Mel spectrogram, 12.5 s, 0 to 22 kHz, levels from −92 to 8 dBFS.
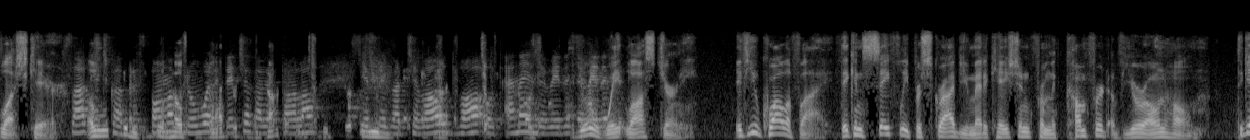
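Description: From 1.06 to 3.64 s the speech dips and breaks up in pieces, dropping by up to about 40 dB for roughly two seconds in total. This is speech suppressed in double talk. The likely cause is an echo canceller that mistook the talker for loudspeaker echo while both sides spoke.

Inside and just after that stretch, faint delayed copies of the speech appear at 2.83 to 2.88 s, 3.12 to 3.16 s and 3.53 to 3.90 s. They arrive 374 ms late and sit about 20 to 25 dB below the speech. This is echo leak, likely from a loudspeaker's sound getting past the far side's echo canceller.

From 3.94 to 5.78 s the speech is suppressed again, cut by up to about 40 dB for roughly one and a half seconds. The sound drops and chops in the same way as before.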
